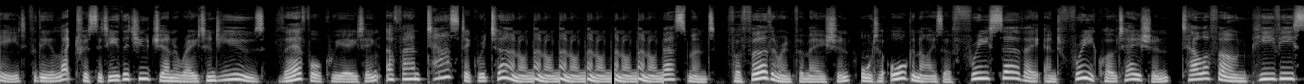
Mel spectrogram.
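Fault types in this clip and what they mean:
CD stuck on one turn: A scratch keeps throwing the laser back to the same spot on each rotation. From 5.33 to 6.63 s, one 0.26 s slice of sound plays five times over. A short mute marks each jump, giving a fast, even stutter.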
